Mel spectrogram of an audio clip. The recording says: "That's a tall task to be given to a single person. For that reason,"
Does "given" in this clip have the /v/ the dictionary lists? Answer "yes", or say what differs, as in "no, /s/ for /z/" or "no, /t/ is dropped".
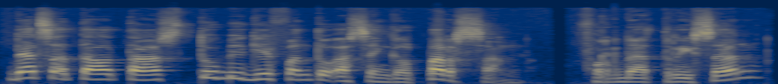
no, /f/ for /v/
